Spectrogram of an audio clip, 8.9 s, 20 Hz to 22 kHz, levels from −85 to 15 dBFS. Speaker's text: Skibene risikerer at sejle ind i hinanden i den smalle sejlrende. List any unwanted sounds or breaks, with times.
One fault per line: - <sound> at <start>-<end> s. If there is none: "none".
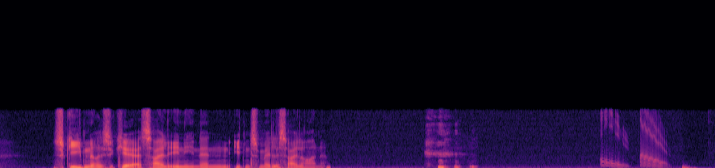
- laugh at 5.3-6.0 s
- chirp at 7.5-8.4 s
